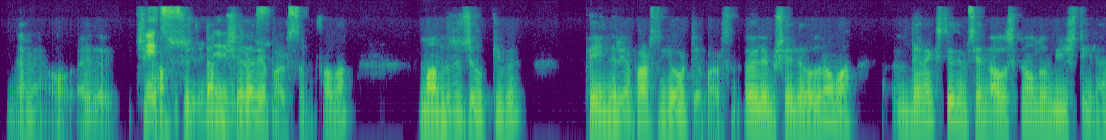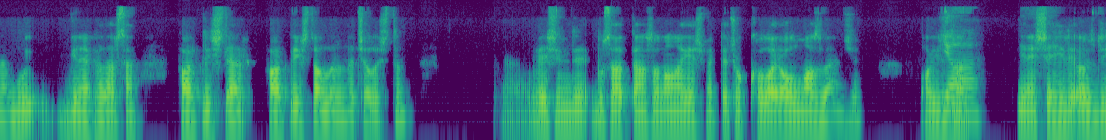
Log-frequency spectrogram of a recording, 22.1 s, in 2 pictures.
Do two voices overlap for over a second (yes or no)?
yes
